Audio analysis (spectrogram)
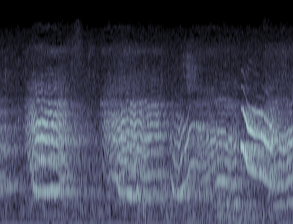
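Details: A two-day-old newborn puppy, possibly hungry, gives high, wavering whimpers in repeated drawn-out bursts, crying in distress for help when its mother sits on it.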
